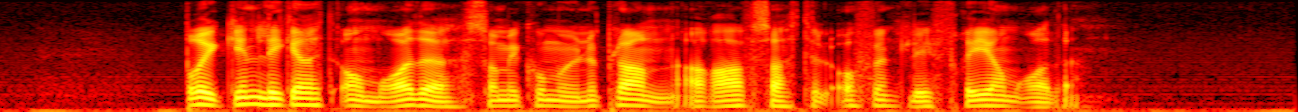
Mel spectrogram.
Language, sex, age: Norwegian, male, 23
